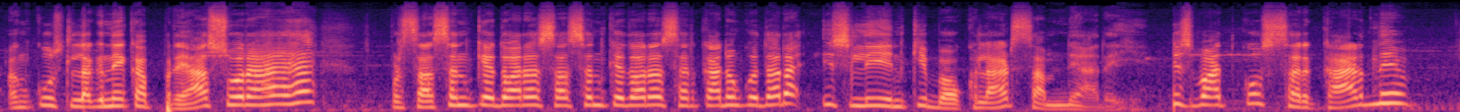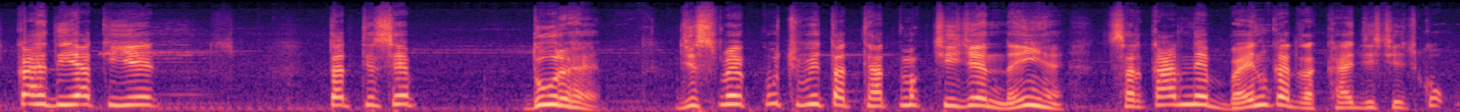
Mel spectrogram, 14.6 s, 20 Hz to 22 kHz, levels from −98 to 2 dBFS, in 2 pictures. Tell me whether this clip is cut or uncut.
cut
